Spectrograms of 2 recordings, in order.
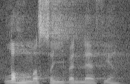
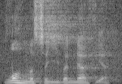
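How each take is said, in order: First: It is said humbly, with strong pleading feeling. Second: It is said humbly, with strong pleading feeling.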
